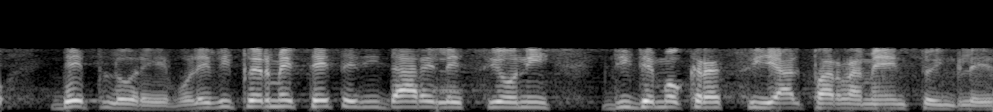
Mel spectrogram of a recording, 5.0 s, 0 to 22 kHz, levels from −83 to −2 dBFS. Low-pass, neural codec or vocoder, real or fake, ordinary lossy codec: 3.6 kHz; none; real; none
